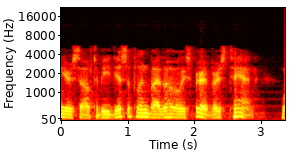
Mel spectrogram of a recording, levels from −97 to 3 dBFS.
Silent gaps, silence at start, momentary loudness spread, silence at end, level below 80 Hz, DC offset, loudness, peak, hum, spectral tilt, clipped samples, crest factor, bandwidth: none; 0 s; 6 LU; 0 s; -56 dBFS; under 0.1%; -21 LUFS; -4 dBFS; none; -10.5 dB/octave; under 0.1%; 18 dB; 5.6 kHz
